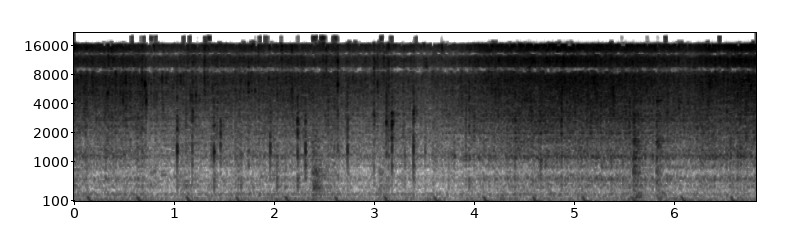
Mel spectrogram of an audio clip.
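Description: Onions and garlic fry in a pot for a vegetable mushroom stew, a continuous sizzle broken by repeated rhythmic scraping and stirring strokes, close and fairly loud, with no talk.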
